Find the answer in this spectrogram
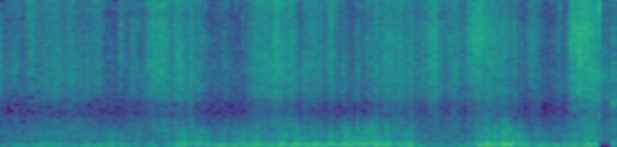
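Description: Wind gusting across the microphone, a rough low rustle that swells and eases a few times.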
